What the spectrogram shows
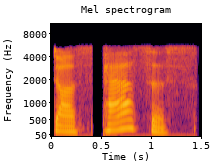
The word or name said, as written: Dos Passos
